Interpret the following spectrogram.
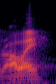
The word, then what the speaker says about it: Raleigh: to Raleigh North Carolina how you say it Rolly Rolly Rolly Rolly Rolly Carolina Rolly Rolly um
